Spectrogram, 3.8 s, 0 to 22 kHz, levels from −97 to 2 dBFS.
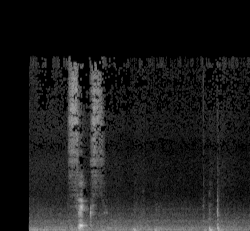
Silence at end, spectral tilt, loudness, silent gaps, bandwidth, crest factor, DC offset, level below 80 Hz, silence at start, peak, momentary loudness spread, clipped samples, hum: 0 s; -4 dB/octave; -32 LUFS; none; 17 kHz; 28 dB; under 0.1%; -56 dBFS; 0.45 s; -8 dBFS; 22 LU; under 0.1%; none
